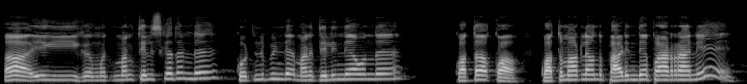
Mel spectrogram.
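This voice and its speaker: Preacher, male, very high voice, fervent, keeps challenging the congregation with questions. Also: normal speed, fairly bright tone, clear, resonant tone. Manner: acts out quoted pleas dramatically. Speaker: pastor. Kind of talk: Sunday worship sermon. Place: church service.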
